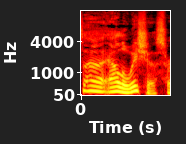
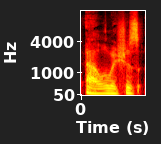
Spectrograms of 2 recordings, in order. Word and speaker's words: Aloysius: Not famously, but on Abject Suffering, I mispronounced Aloysius as Aloysius because I had heard the name Aloysius, but I didn't know that that was how it was spelled. And I was just pronouncing it phonetically to, you know, to my mind, kind of over Romanizing like an Irish name.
